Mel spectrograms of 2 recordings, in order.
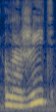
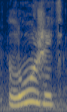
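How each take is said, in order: First: «ложить» stressed on ЖИТЬ: ложИть; unstressed first vowel, punch the end of «ложить»; stress on last syllable. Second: «ложить» stressed on ЛО: ЛОжить; stress on first syllable. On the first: («ложить» с ударением на последний слог) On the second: («ложить» с ударением на первый слог) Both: Shown as a demonstration. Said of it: "постоянно мы слышим".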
